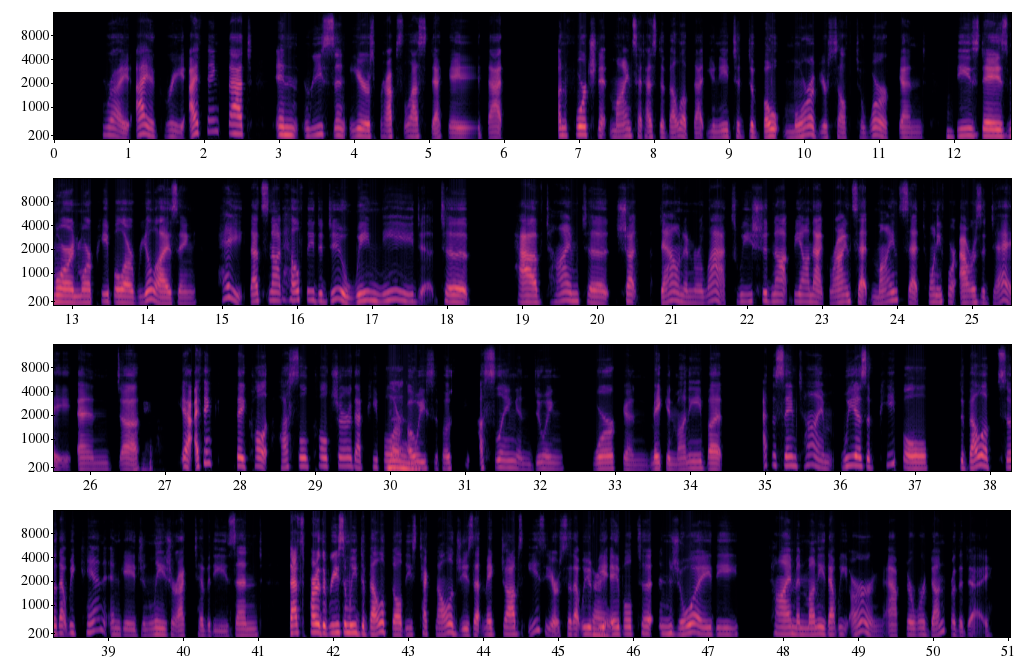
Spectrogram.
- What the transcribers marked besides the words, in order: other background noise
- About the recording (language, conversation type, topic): English, unstructured, What’s the best way to handle stress after work?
